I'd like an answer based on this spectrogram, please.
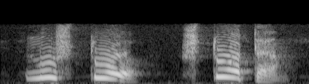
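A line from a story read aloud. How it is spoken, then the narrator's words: Anxious shout. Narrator (Russian): Валя с беспокойством … она закричала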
